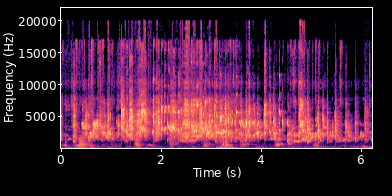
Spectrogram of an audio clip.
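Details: Dense budgerigar chatter: buzzy, squeaky warbling from several birds overlapping continuously, high and bright, with an occasional dull low knock.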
